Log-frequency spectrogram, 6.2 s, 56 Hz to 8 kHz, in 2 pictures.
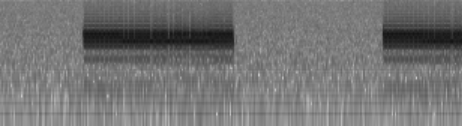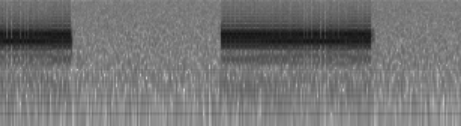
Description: Emergency Alert System (SAME) tones (header bursts), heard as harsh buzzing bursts, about 520.83 baud.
